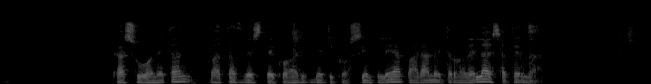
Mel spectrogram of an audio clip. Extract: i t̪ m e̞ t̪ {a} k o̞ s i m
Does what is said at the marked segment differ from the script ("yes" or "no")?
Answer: yes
